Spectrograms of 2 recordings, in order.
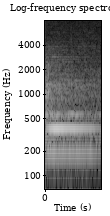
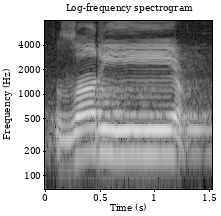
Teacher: ضاد کی آواز موٹی ہوگی، را باریک پڑھیں گے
